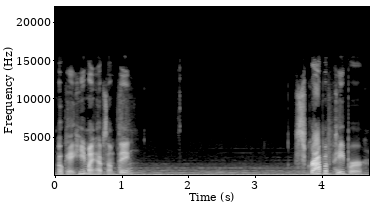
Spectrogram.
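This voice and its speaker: A woman hosting a gaming video, giving casual playthrough commentary in an expressive, exclamatory way. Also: mid-range voice, a little slow. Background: game music.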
